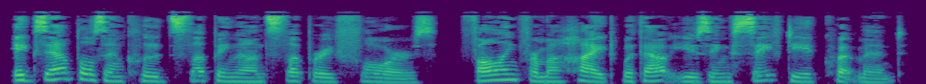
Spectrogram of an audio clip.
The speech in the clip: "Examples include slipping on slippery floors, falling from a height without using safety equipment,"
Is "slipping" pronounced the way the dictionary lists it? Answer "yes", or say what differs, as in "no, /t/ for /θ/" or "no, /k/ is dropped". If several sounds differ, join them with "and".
yes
